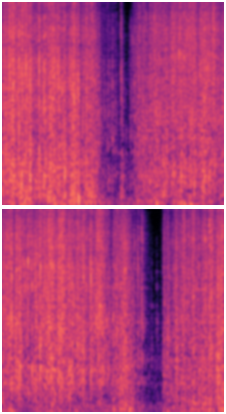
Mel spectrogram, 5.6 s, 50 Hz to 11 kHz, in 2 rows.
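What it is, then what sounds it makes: Plastic air cushion packaging film. Hands scrunch and twist a section of clear plastic air-pillow strip, a type of air cushion packaging film, on a white table. Dense, bright, crackly crinkling runs almost continuously. It briefly quiets twice, around 1.5 and 4.7 seconds, before picking back up.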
